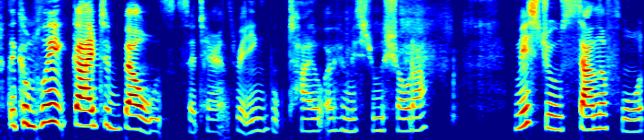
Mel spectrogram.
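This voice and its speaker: A female reader giving an expressive, dramatic read-aloud of a children's storybook. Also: a little high, no room sound. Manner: animated, dramatic reading. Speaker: reader of children's bedtime books.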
